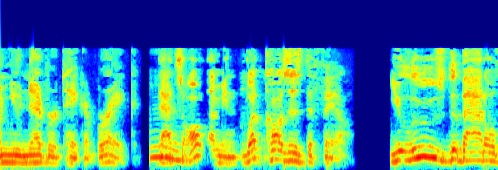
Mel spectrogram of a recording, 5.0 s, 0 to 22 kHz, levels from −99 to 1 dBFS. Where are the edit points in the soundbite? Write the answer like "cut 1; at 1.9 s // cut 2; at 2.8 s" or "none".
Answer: cut 1; at 1.4 s // cut 2; at 2.6 s // cut 3; at 3.0 s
